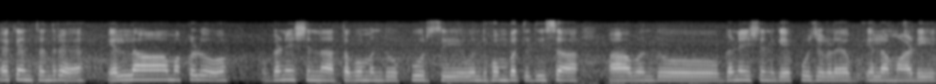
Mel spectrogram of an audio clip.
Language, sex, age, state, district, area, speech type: Kannada, female, 45-60, Karnataka, Kolar, rural, spontaneous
